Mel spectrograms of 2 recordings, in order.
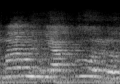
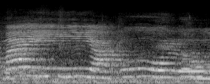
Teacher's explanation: nun sukun bertemu dengan ya. maka dibaca dengan dengung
